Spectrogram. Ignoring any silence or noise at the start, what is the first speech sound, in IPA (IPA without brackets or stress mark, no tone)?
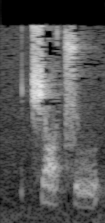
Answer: t͡ʃ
